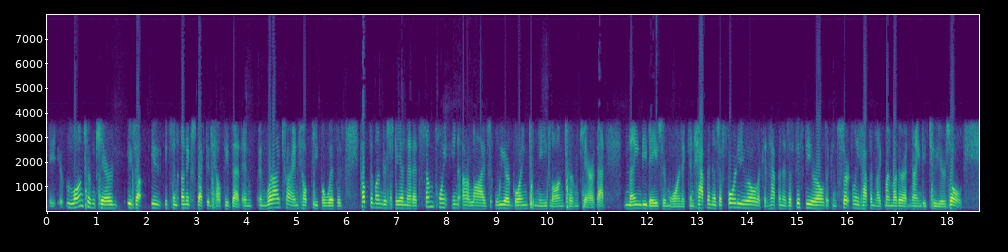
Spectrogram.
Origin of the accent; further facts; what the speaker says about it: Wisconsin, United States; now in Seattle, United States; I'm from Wisconsin. I should know that.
